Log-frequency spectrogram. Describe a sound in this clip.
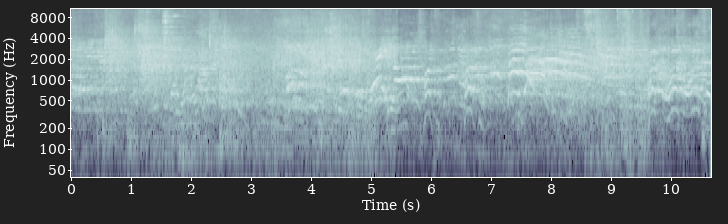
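Spectators nearby shout and cheer in a large echoing rink.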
